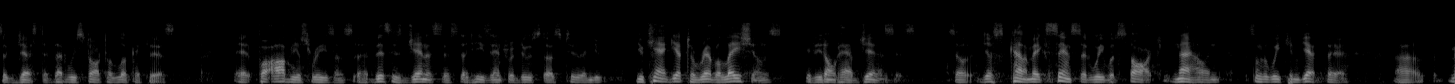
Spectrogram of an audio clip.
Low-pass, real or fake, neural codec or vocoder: 7.2 kHz; fake; codec, 24 kHz, 3 kbps, HILCodec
